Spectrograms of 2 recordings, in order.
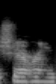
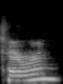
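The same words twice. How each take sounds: First: The name starts with a soft sh sound. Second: The name starts with a hard k sound. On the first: This honours the discoverer's wife. "to honour the wife" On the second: This is the technically correct form. "with the hard kit sound"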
